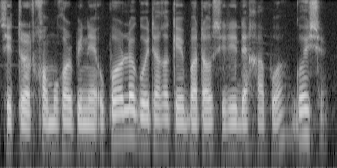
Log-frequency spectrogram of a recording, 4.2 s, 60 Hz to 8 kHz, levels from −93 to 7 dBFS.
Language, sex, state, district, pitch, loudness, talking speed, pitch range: Assamese, male, Assam, Kamrup Metropolitan, 115 Hz, -18 LUFS, 155 wpm, 115-135 Hz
